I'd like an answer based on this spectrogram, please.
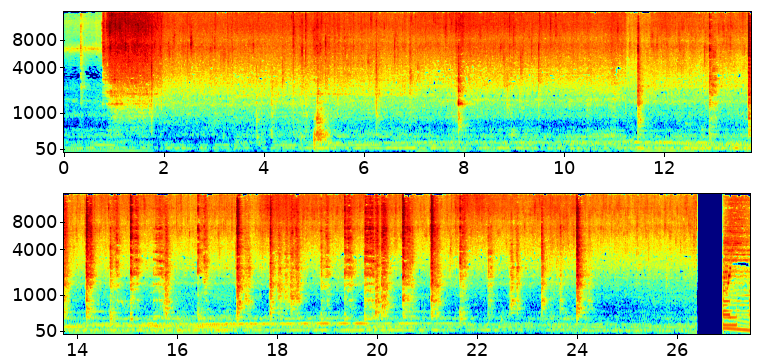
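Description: Minced garlic frying in hot oil and melting butter in a steel wok: a loud sizzle as it goes in about a second in, then a steady sizzle. From about halfway on, a metal spatula clicks and scrapes against the wok as it is stirred. The sound cuts off suddenly just before the end.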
